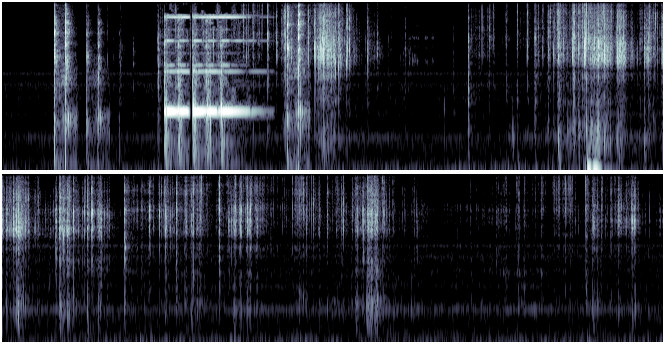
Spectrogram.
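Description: A pink, oval, hand-sized solid Avon Care soap bar is held in the palm and shaved with a metal utility-knife blade in a scraping, carving motion. A few sharp ticks open the clip, then a brief tonal ring with overtones sounds through a burst of scraping. After that come long stretches of bright, crisp shaving and crumbling scrapes with short pauses between them.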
